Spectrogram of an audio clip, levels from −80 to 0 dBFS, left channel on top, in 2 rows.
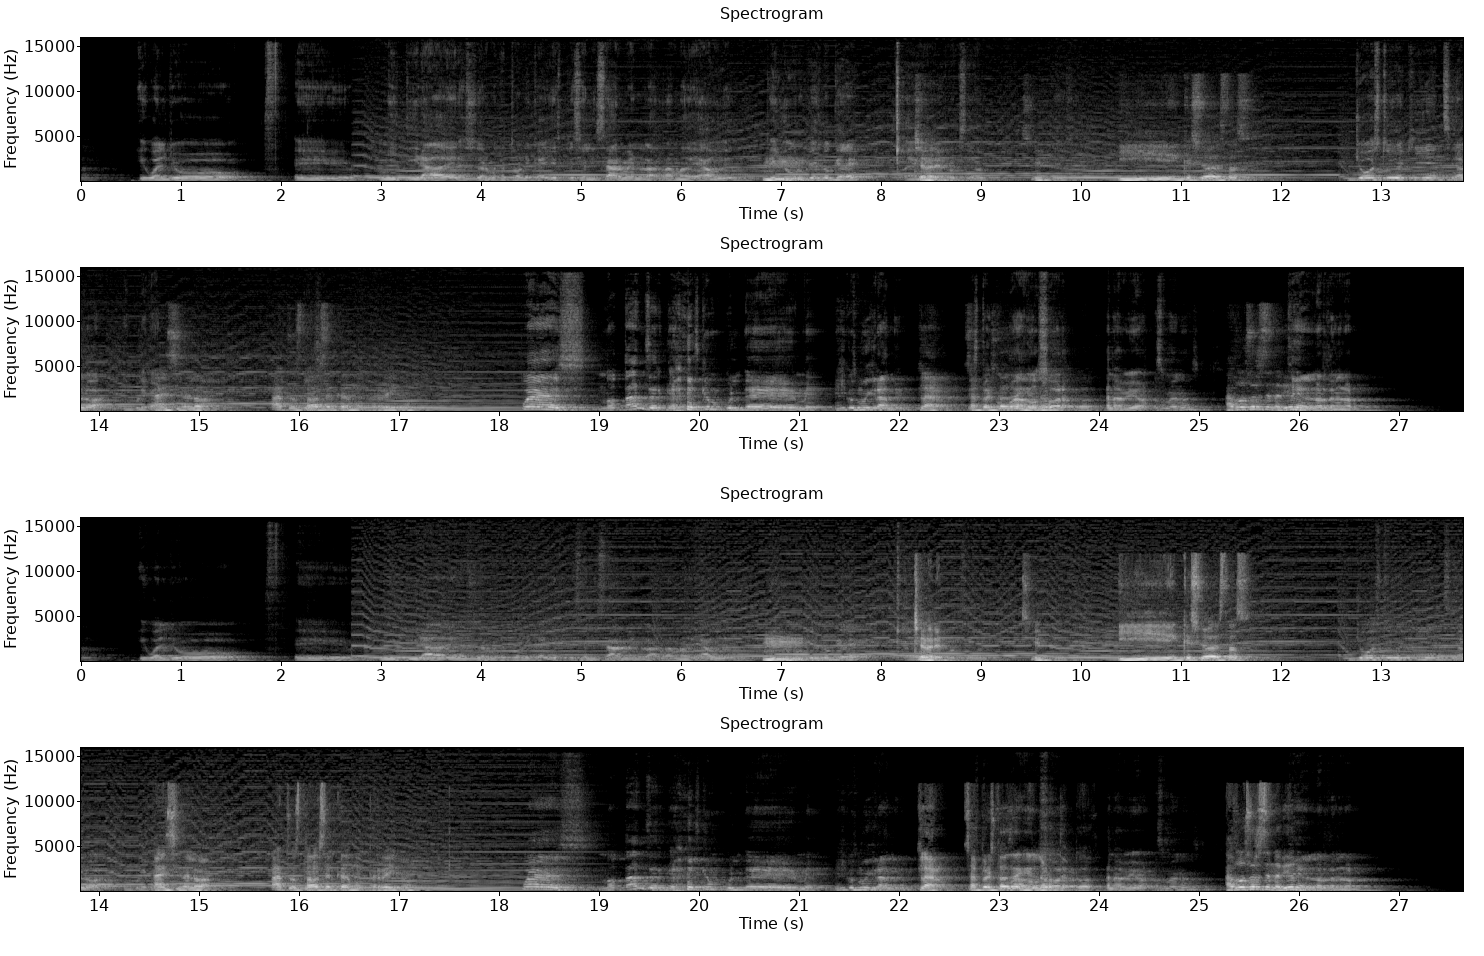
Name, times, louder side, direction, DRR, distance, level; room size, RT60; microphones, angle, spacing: voice 1, 0.6-1.6 2.1-7.8 8.1-9.2 9.7-10.0 12.7-14.7 16.0-16.4 18.2-22.1 22.8-23.7 24.1-25.0 25.9-26.5, left 2 dB, 60° left, 1.0 m, -29 dB
sound 1, 2.7-19.1, right 2 dB, 45° right, 1.0 m, -36 dB
voice 2, 6.8-7.3 8.3-8.7 9.4-9.8 10.4-11.7 14.6-15.2 15.7-17.2 22.2-23.9 25.3-26.1, right 3 dB, 75° right, 0.6 m, -22 dB
16.0 x 9.2 x 2.4 m
head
